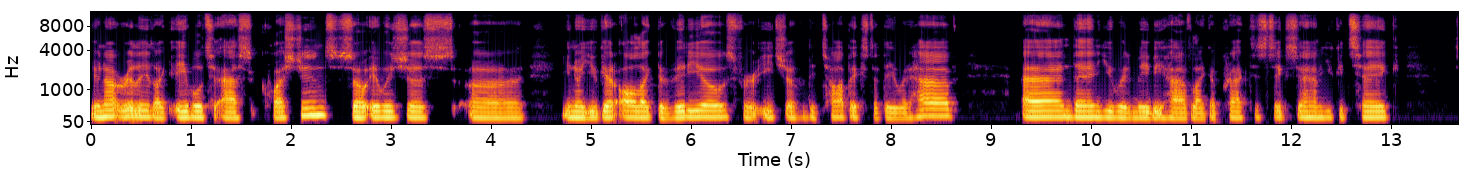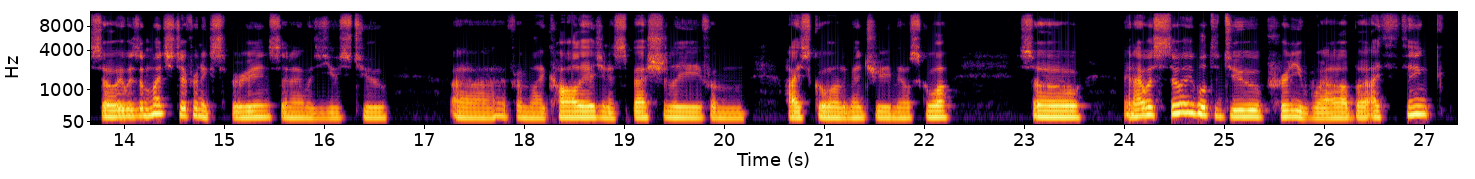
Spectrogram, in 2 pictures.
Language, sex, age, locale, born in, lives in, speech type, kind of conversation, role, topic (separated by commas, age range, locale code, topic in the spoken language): English, male, 25-29, en-US, United States, United States, conversation, unstructured, none, How has technology shaped your learning, from your first online lesson to connecting with classmates and mentors?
